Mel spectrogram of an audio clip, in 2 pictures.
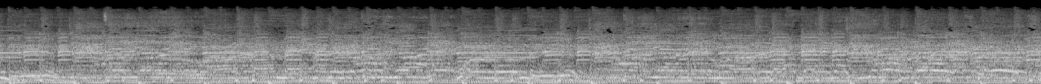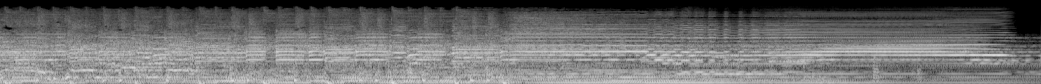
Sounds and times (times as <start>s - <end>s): Rock and roll: 0.0s - 20.8s.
